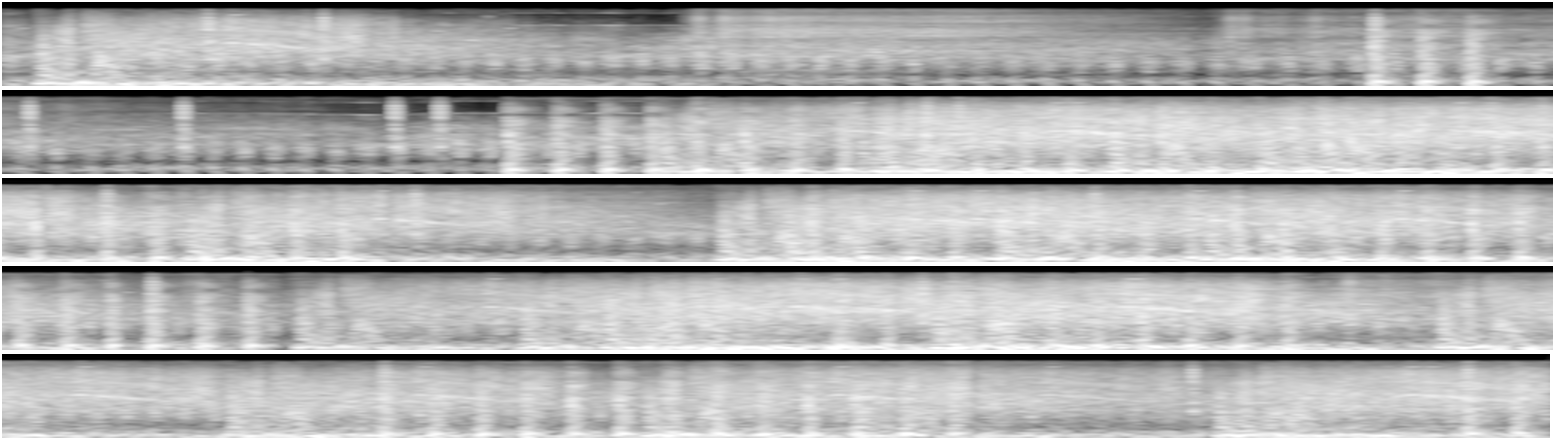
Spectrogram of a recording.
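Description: A rapid-fire cannon rattles in bursts.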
